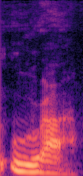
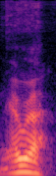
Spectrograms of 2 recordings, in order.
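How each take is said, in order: First: The word begins with an 'oo' vowel. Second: The word begins with an 'ee' vowel. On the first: This is the official version. "I don't say oorah" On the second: This is the speaker's own personal version. "that's how I say it"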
